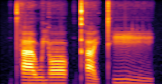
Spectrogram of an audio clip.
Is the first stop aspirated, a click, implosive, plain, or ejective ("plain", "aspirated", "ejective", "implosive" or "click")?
aspirated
